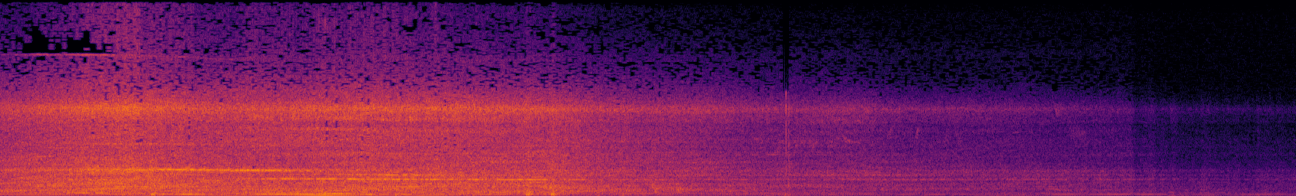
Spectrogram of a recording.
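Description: Diesel passenger train passing through the station at speed: a loud rush of wheels on rail and engine noise for the first five seconds or so, then steadily fading away.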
